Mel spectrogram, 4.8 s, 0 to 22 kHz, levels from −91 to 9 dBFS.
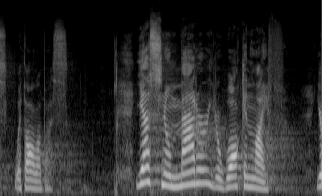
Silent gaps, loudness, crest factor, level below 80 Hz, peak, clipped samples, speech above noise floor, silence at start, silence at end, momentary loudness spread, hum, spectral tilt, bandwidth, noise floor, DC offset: none; -23 LUFS; 18 dB; -66 dBFS; -6 dBFS; under 0.1%; 37 dB; 0 s; 0 s; 20 LU; none; -5 dB/octave; 15 kHz; -60 dBFS; under 0.1%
